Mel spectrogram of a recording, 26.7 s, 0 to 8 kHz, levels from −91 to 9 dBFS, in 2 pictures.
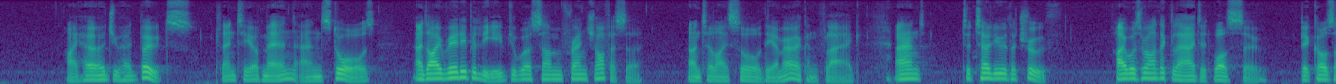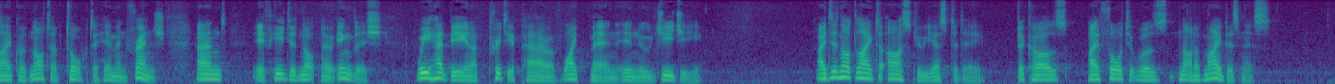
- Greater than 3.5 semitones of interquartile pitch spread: Yes, average, 5.1 semitones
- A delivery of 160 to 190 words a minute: Yes, average, 185 wpm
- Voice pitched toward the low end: Yes, low, 110 Hz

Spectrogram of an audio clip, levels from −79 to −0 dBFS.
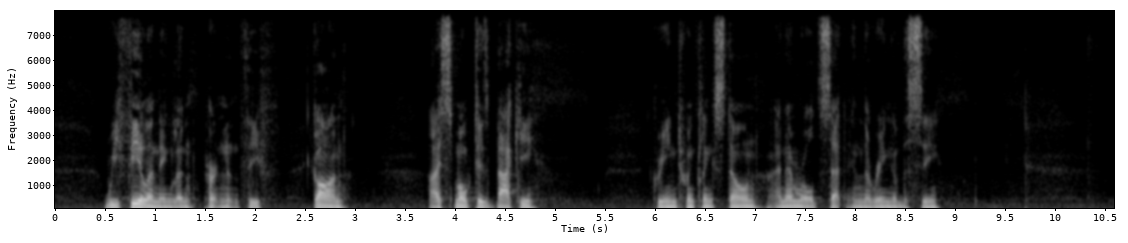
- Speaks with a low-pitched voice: Yes, very low, 90 Hz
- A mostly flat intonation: Yes, narrow, 2.1 semitones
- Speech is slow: Yes, slow, 130 wpm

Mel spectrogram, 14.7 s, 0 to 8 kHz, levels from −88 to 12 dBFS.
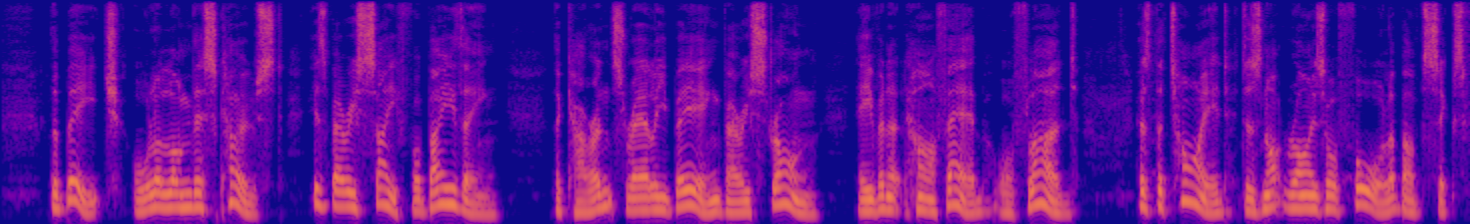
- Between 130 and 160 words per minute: Yes, slow, 135 wpm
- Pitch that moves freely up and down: Yes, wide, 6.4 semitones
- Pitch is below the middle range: Yes, low, 125 Hz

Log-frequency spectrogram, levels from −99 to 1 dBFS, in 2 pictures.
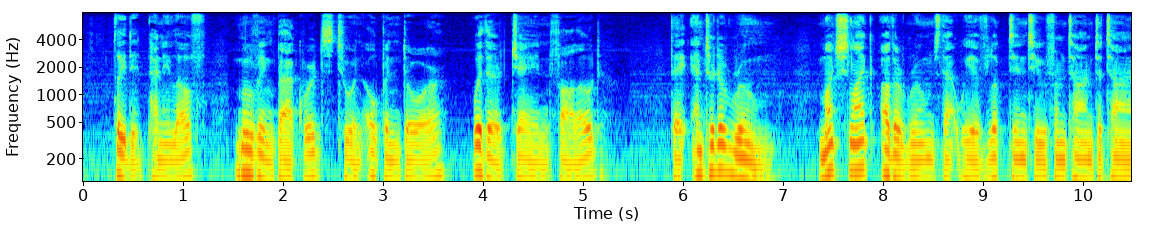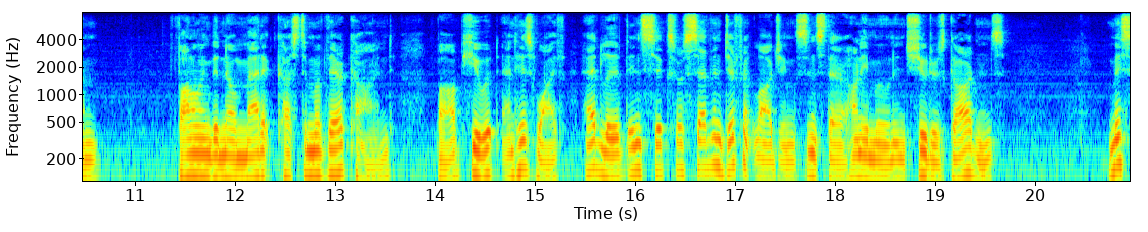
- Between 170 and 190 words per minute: No, average, 155 wpm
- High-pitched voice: No, low, 105 Hz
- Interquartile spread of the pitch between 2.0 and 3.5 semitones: No, average, 4.0 semitones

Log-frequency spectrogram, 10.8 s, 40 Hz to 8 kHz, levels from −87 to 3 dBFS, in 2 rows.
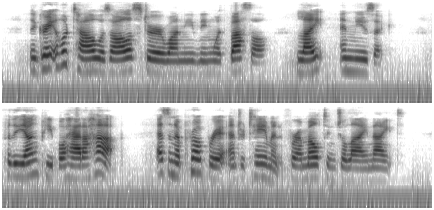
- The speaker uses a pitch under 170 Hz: No, high, 190 Hz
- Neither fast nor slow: Yes, average, 160 wpm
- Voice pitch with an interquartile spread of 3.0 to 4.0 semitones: No, narrow, 2.5 semitones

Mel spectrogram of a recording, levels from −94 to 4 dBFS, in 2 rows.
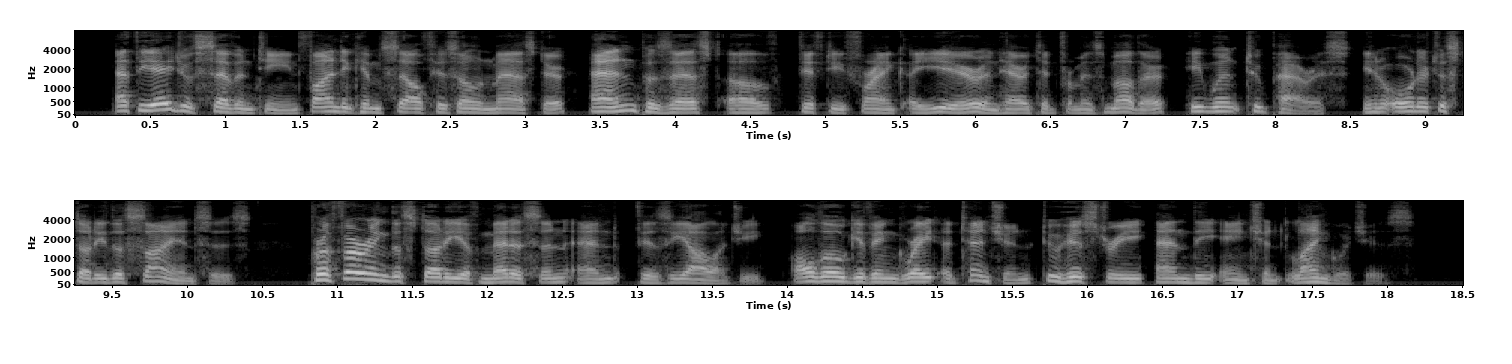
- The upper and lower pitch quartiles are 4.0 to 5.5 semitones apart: Yes, average, 4.5 semitones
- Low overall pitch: Yes, low, 130 Hz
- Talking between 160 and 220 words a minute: No, average, 150 wpm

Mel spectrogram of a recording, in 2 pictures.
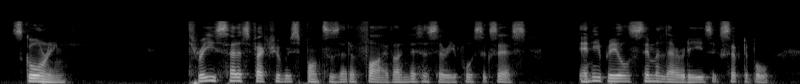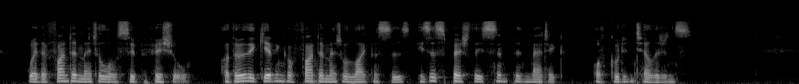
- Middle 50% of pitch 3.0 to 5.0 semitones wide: Yes, average, 3.7 semitones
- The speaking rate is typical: No, slow, 130 wpm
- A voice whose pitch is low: Yes, low, 125 Hz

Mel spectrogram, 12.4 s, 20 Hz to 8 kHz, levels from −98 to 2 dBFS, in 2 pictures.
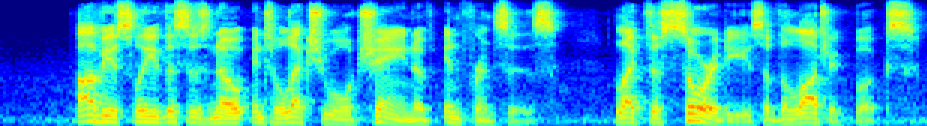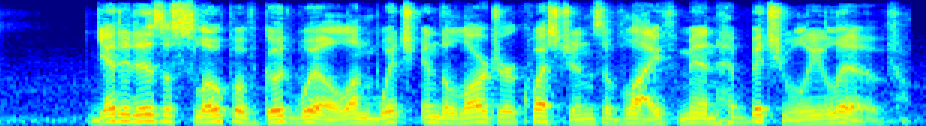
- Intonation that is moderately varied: Yes, average, 3.7 semitones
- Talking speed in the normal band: Yes, average, 170 wpm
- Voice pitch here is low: Yes, low, 115 Hz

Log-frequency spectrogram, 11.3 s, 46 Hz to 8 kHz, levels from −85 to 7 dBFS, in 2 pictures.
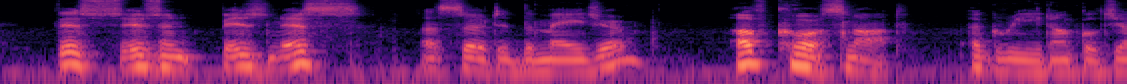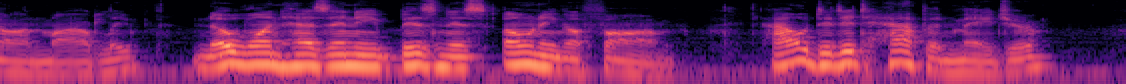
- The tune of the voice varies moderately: No, wide, 6.4 semitones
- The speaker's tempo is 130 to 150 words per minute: Yes, average, 140 wpm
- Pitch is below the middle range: Yes, low, 125 Hz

